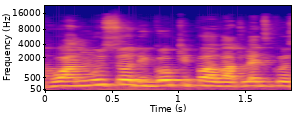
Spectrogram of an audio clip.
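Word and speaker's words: Juan Musso: Juan, is it Dan or Juan Musu? According to Spanish pronunciation of the name, uh Juan Muso, the goalkeeper of Atletico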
